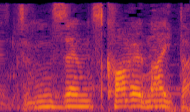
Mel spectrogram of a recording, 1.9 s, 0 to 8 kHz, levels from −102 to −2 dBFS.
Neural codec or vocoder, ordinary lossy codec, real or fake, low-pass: codec, 24 kHz, 0.9 kbps, WavTokenizer, medium music audio release; MP3, 32 kbps; fake; 7.2 kHz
